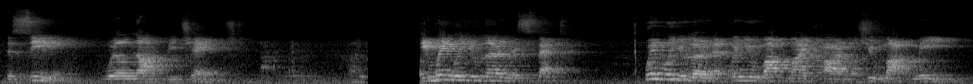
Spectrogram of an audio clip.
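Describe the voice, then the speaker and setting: A man's voice: fairly high pitch, expressive, takes it slowly, long pauses, pushed and bright, distant mic, heavily acted. A man acting an angry, imperious pope on stage, declamatory and commanding. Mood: indignant, commanding. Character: angry, imperious pope rebuking a defiant painter. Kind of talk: stage reader's theatre acting. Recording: echoey hall from afar, hissy 1980s recording.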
